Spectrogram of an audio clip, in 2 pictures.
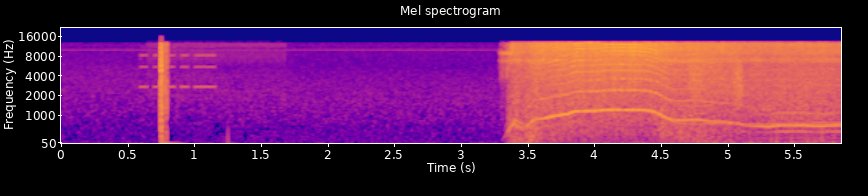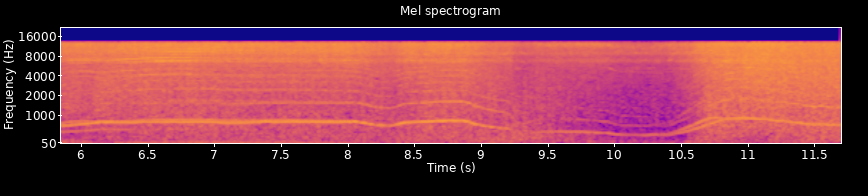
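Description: A 5-inch FPV quadcopter's four T-motor Blackbird V2 2800kv brushless motors on a 6S battery spool up suddenly about three seconds in as it takes off. They go on as a loud, steady high whine that rises and falls with throttle, dropping low briefly near the end before climbing back. Before takeoff it is near quiet apart from one sharp click.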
